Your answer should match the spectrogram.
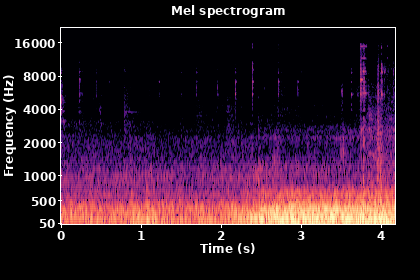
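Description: Car tyres running on a bridge roadway give a steady rumble. A little over two seconds in it grows much louder into a deep droning hum as the tyres roll onto a steel grid (open grate) bridge deck.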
